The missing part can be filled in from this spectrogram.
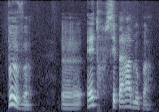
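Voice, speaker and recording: A man with an Italian accent, fairly high-pitched, dark and mellow in tone, with very wide pitch swings. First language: Italian (speaking French). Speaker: music lecturer. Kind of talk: lecture. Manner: halting, with frequent repetitions.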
